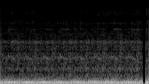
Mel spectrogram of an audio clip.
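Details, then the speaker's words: 2007 Dodge Ram 2500HD 6.7 Cummins, previously no crank/no start, now running a few minutes with original TIPM reinstalled; possibly aftermarket fuel pump, awaiting tune. Low, even diesel idle, no misses, knocks or surging: normal idle. "now that we got the everything else fixing running so it cranks and it runs so it's been running for a few minutes now"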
